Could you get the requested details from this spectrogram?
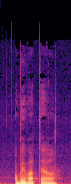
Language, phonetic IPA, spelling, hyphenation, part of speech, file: Czech, [ˈobɪvatɛl], obyvatel, oby‧va‧tel, noun, Cs-obyvatel.ogg
- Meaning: inhabitant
